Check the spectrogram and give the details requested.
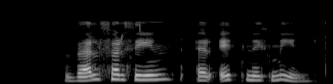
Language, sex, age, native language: Icelandic, female, 8, Icelandic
